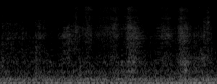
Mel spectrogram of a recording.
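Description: Faint rustling of a paper napkin being unfolded and rubbed between the hands, over a low steady hum.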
